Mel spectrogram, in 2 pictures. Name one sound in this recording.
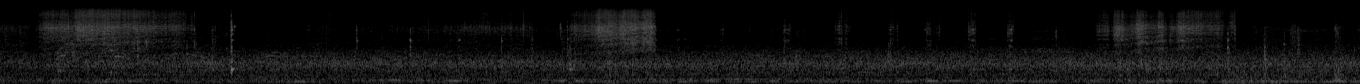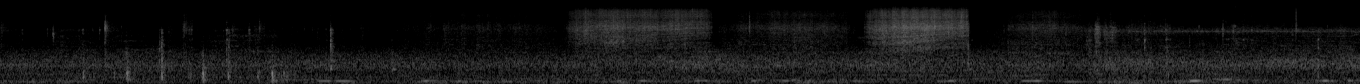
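A paint roller swishes and rasps against a metal surface in bursts.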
